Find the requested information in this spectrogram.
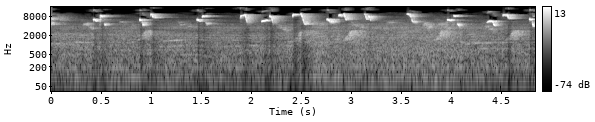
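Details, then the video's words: Goldfinch giving the repique song. Short, piercing, downward-slurred notes repeat in a steady pulse with brief gaps between bursts, against a quiet background. "Blanco de repique"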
